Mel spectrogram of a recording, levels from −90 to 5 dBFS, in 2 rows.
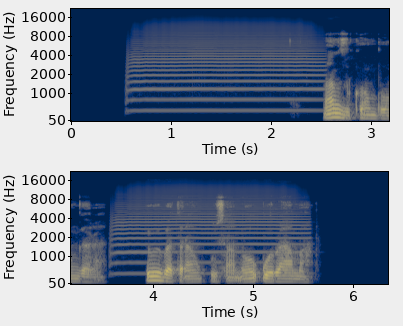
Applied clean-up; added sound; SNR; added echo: none; Trumpet; 13 dB; none.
